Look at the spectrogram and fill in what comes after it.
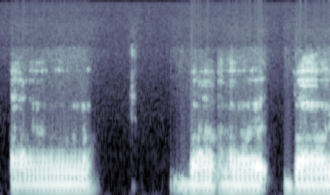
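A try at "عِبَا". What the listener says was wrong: ওটা আইন জাবার নয়, আইন, আইন জের ই, আইন জের ই। আবা নয়, ইবা, ইবা।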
